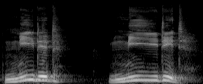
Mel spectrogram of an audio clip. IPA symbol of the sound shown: ɪd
